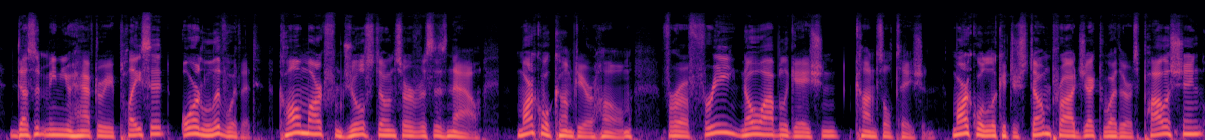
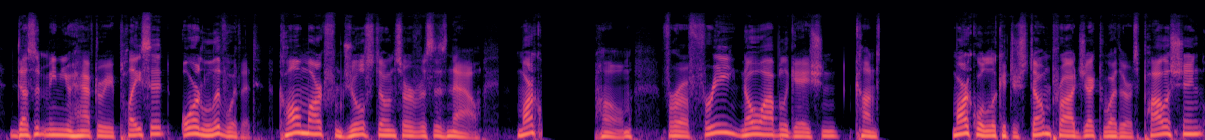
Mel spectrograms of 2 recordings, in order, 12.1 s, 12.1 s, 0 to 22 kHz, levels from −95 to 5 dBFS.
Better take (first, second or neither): first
